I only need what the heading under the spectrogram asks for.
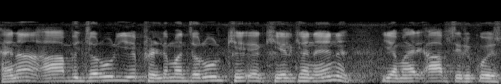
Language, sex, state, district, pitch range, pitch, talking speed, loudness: Garhwali, male, Uttarakhand, Tehri Garhwal, 150-165 Hz, 155 Hz, 180 wpm, -20 LUFS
